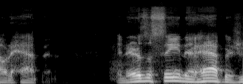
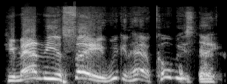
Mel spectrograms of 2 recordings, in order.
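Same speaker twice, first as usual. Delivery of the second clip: high and loud mock relief; louder and higher, hamming up the joy; mock triumphant; 13 semitones higher, 7 dB louder than usual. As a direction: crow it like a hammed-up hero.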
